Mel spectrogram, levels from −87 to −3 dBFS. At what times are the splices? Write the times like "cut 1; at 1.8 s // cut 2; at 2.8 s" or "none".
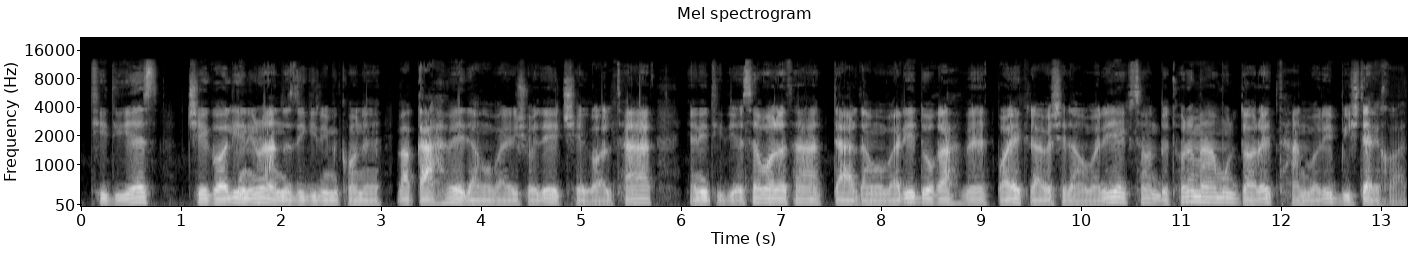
cut 1; at 1.6 s // cut 2; at 3.1 s // cut 3; at 6.3 s // cut 4; at 7.4 s // cut 5; at 9.1 s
